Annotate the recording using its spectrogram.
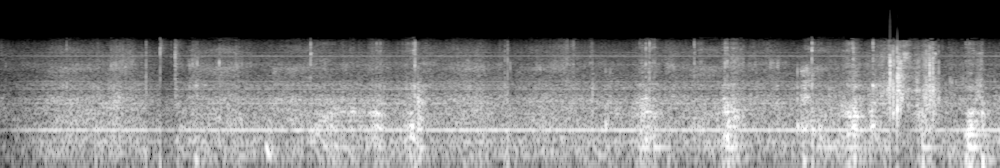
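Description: A serrated knife blade scraping and clicking against the edge of a UV-cured glaze coat on a ceramic tile, in short irregular strokes that come more often near the end. The blade cannot get under the hard-bonded coating. A steady hum runs underneath.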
